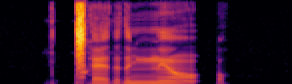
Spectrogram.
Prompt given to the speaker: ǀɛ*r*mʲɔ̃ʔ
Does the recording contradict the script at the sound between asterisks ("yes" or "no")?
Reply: no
